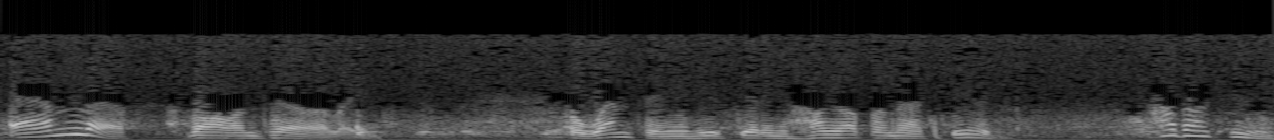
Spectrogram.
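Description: Worldly, teasing woman for a radio play, animated pitch, tinny old broadcast. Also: normal speed, background noise. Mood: wry. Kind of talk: 1970s radio drama acting.

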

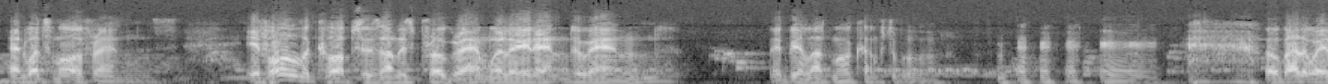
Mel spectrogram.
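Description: An actor playing a gleefully morbid, mock-solemn horror host in the style of 1940s radio. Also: male voice, lowish voice, bright, forceful tone. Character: ghoulish, gleeful male horror host cracking morbid jokes. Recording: dull old radio recording.

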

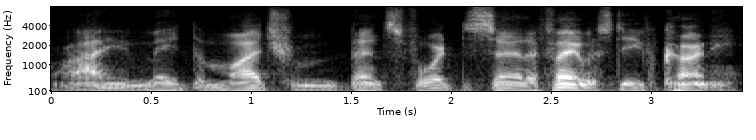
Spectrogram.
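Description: A seasoned frontier army sergeant with an extremely deep voice. He is gruff, blunt and sure of himself but keeps military deference, on an old radio drama recording with faint noise. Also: normal speed, a bit bright, full character voice. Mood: firm, certain. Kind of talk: 1950s radio western acting.

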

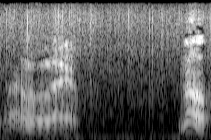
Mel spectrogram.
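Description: An actor playing an evasive, irritated Hollywood talent scout in a 1940s radio drama, curt and indignant. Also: male voice, low-pitched, big pitch swings, drawn-out words, exaggerated voice. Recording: noisy, muffled 1940s radio recording.

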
